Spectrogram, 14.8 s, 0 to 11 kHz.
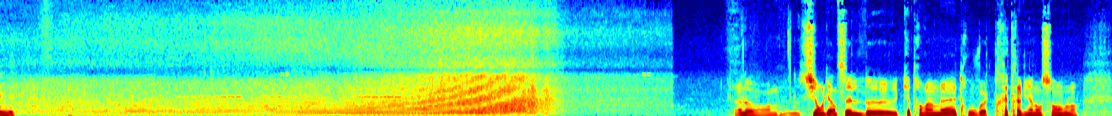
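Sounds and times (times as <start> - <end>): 
speech: 0.0 - 0.4, 9.8 - 14.8
small camera drone propellers buzzing while descending: 0.0 - 9.0.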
